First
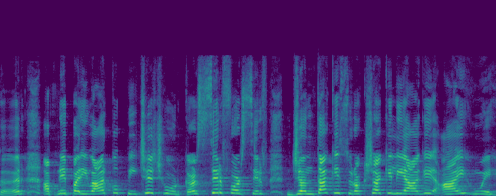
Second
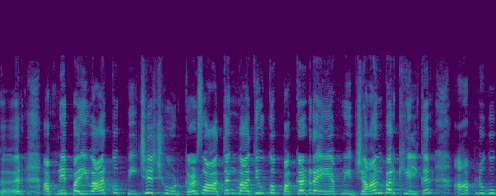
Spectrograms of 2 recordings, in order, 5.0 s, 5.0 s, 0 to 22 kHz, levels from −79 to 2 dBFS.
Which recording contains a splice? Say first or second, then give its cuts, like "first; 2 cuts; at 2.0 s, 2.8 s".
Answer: second; 1 cut; at 2.0 s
